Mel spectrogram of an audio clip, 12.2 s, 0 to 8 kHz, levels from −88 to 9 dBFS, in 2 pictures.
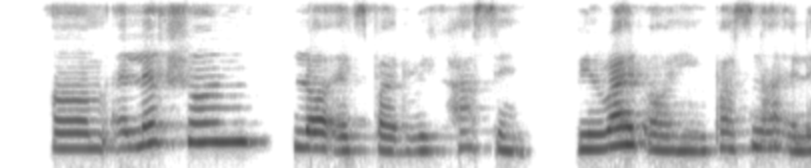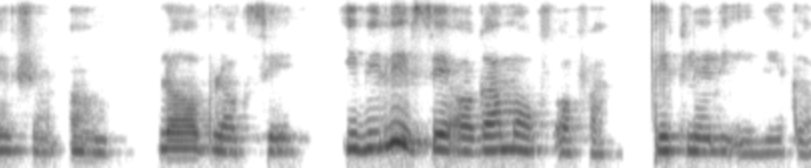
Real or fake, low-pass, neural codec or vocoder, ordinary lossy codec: real; 7.2 kHz; none; Opus, 32 kbps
